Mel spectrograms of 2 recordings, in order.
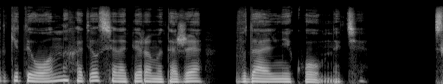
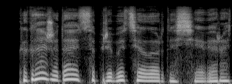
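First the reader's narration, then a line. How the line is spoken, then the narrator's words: Quiet question. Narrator (Russian): тихо спросил я у Ирбиса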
